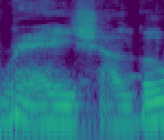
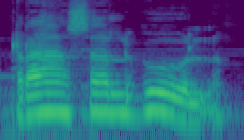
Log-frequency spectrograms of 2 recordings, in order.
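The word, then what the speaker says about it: Ra's al Ghul: It's not Ray Shalul. Why would it be pronounced R. It's It's Ras. Ras alul just like in the the Nolan movies actually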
